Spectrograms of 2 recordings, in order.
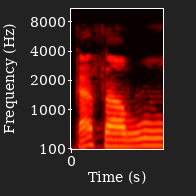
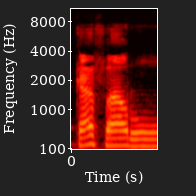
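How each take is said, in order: The two takes are said the same way.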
